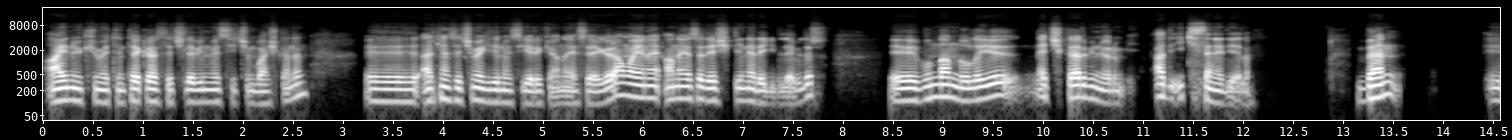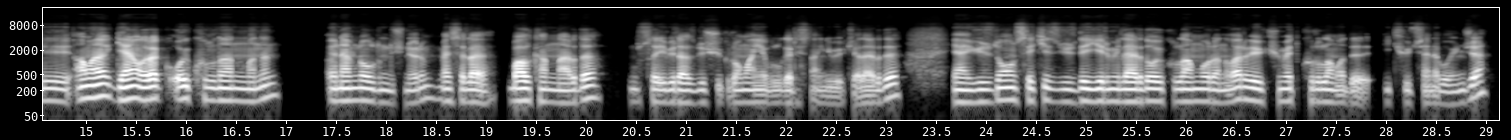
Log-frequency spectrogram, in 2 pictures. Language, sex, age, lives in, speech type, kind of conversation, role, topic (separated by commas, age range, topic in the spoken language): Turkish, male, 25-29, Bulgaria, conversation, unstructured, none, Sence herkesin oy kullanması neden önemli?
